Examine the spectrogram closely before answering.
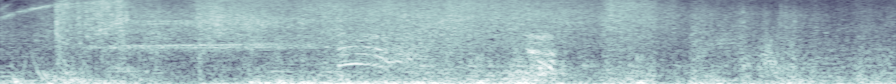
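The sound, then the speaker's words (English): A heavy machine blasting energy at a jump scar: a loud, sustained roaring rush with a deep booming rumble and faint whistling tones running through it, with no talk. “The paladins unlock their case and bring out a heavy machine. Roland presses a power button and it blasts energy at the jump scar.”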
